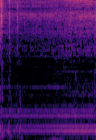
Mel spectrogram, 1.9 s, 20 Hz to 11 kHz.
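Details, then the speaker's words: 1975 Gottlieb Atlantis pinball machine just out of storage: steady electrical buzz from a score reel coil locked on because its reel is stuck; the reel moved again after being freed. "okay yeah score wheels are not budging yes yes yes i hear i hear the buzzing"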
